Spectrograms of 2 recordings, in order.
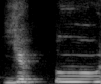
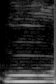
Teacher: the long u sound actually have two sounds they have the Yoo sound like the word cute and the oo sound like in the word rude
